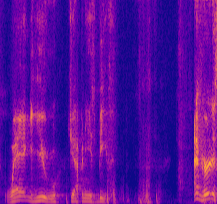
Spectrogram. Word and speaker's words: Wagyu: It's pronounced Wagyu Japanese beef.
